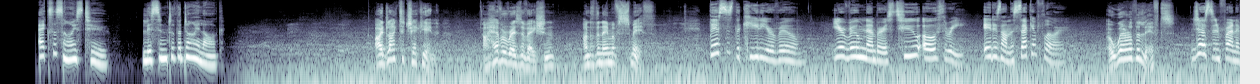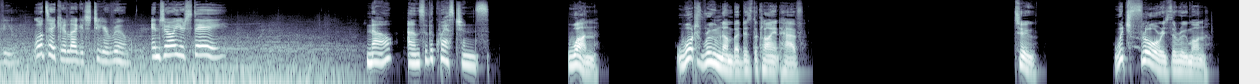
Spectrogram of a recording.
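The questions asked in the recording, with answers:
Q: What room number does the client have?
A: 203

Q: Which floor is the room on?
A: The second floor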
